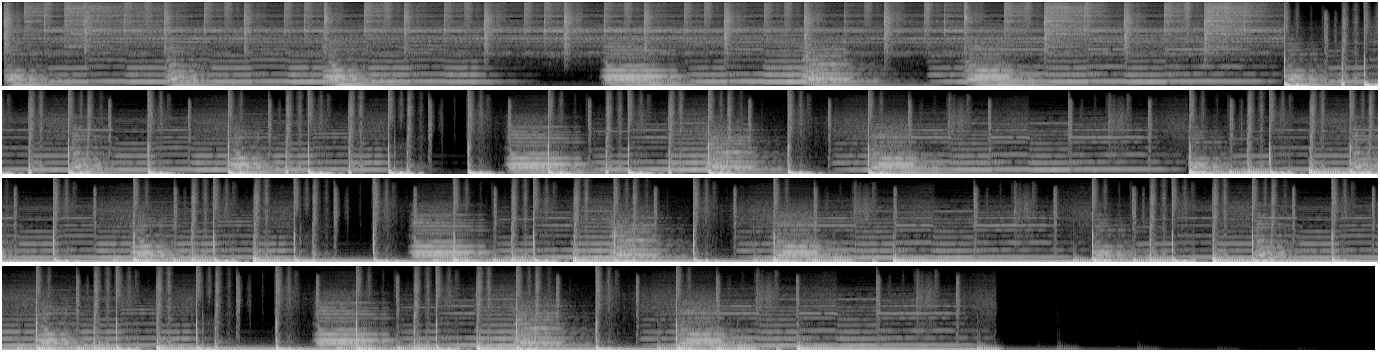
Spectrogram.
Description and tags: I composed this in Garage Band for a NYC theater productiion.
